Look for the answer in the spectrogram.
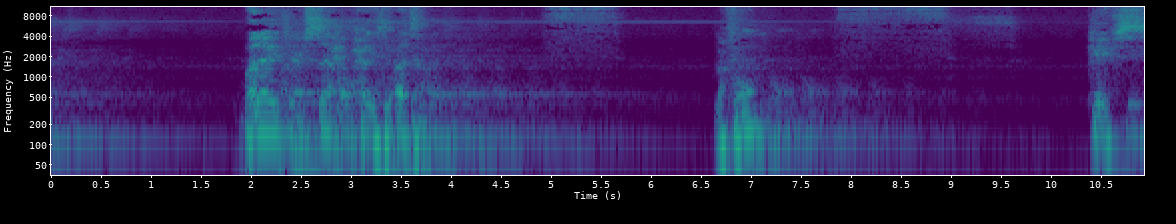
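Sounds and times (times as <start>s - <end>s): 
speech: 2.0s - 3.9s, 6.8s - 7.3s, 10.4s - 10.9s
person imitating a snake with an airy hiss: 4.9s - 5.8s, 7.8s - 9.8s.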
